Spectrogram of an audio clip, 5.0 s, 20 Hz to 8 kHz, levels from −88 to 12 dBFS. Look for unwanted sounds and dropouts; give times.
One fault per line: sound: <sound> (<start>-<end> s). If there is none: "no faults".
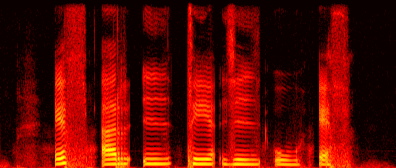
no faults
